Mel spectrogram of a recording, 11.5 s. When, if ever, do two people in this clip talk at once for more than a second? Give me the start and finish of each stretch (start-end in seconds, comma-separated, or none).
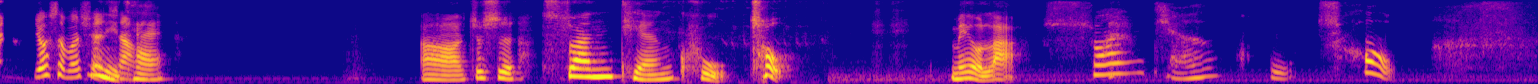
none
